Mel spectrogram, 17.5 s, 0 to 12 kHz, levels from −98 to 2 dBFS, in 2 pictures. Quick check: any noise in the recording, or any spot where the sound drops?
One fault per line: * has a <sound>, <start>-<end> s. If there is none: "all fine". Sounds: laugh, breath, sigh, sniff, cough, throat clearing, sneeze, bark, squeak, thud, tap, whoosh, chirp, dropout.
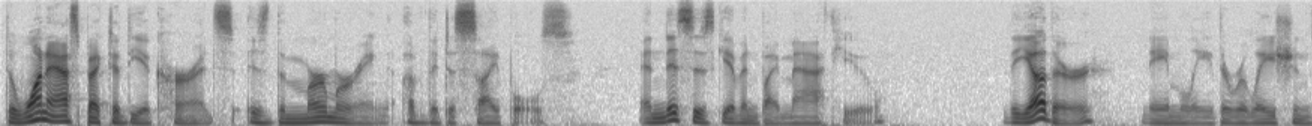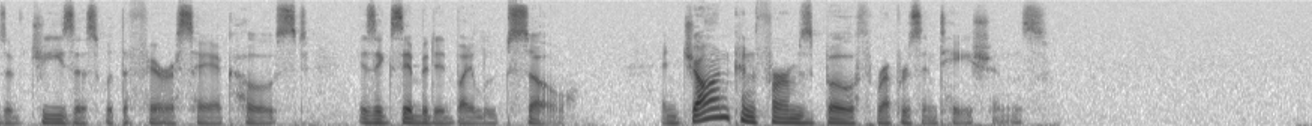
all fine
